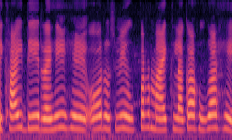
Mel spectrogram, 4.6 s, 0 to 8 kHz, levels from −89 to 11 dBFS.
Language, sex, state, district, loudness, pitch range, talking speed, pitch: Hindi, female, Punjab, Kapurthala, -16 LUFS, 245-275 Hz, 140 wpm, 260 Hz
